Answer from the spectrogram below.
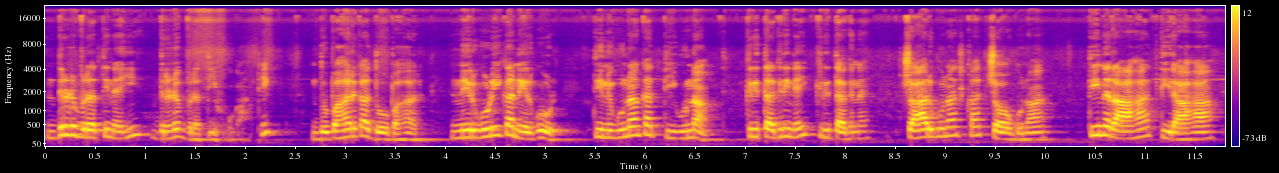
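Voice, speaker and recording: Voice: mid-range voice, lively intonation, darkish tone. Hindi व्याकरण पढ़ाता शिक्षक, धुंधली recording. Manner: quick, drilling corrections in a repeated pattern. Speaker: teacher. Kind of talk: exam-prep grammar lesson. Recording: dull lo-fi recording.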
